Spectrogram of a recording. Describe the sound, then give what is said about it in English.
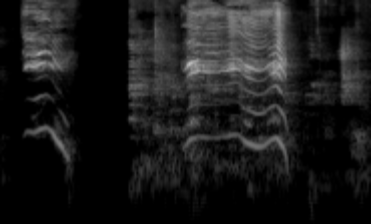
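A voice imitates an infant: a short whimpering cry, a pause, then a longer wavering wail that breaks into brief babbling, fairly loud. “So your spirit is like, at first, it's goo goo gaga. It is. You're born again. You're you're an infant.”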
